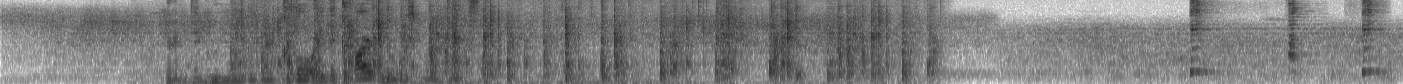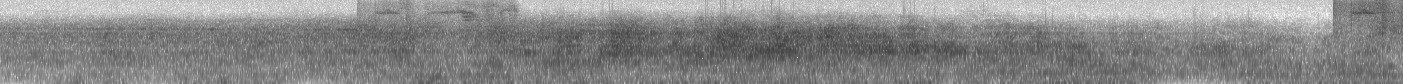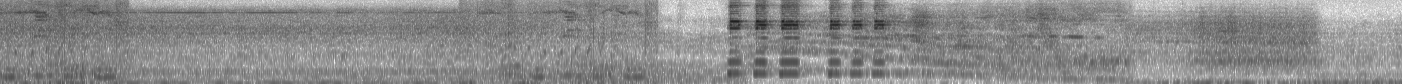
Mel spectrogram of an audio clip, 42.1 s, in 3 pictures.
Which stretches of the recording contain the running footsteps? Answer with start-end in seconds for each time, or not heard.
2.3-9.4.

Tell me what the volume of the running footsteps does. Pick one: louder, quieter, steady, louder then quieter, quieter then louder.
steady.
